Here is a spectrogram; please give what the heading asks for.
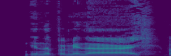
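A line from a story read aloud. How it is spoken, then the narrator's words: Groaned. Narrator (Russian): простонал другой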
